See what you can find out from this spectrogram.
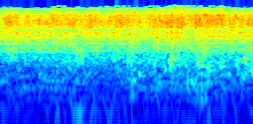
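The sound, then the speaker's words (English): Water runs steadily into a barber's sink as a customer's freshly straightened, conked hair is washed out. The flow is a continuous, even hiss with splashing and no talk. “Let's head over to the sink and wash it out.”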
